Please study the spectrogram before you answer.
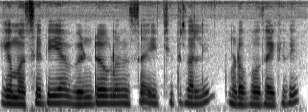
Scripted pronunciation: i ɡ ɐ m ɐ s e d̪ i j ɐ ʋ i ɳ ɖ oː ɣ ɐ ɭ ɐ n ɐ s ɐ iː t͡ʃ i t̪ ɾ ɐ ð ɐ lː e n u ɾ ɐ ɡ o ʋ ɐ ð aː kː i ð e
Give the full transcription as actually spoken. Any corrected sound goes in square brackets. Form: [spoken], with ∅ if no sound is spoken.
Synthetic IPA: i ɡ ɐ m ɐ s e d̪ i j ɐ ʋ i ɳ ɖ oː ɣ ɐ ɭ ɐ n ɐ s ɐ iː t͡ʃ i t̪ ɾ ɐ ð ɐ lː [i] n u [ɽ] ɐ [b] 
